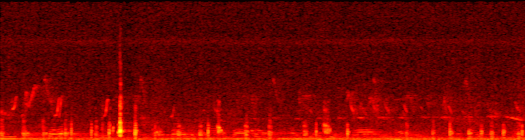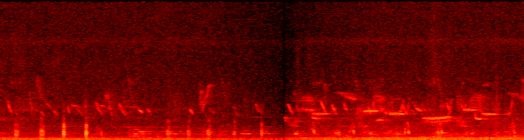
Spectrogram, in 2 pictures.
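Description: Brood hen clucking in short repeated calls to her chicks, with the chicks' faint high peeping between them. A single sharp click about a second in is the loudest sound.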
